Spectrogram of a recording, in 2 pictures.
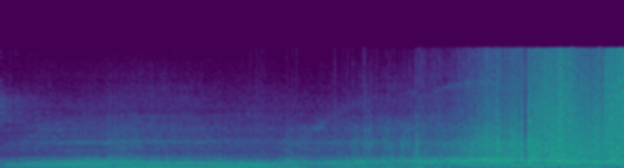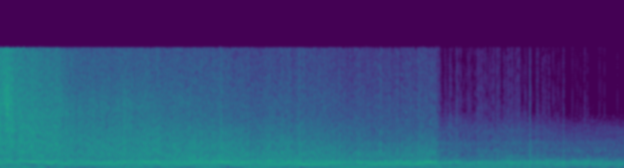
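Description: Performance car engine running at a steady pitch, then accelerating hard with its pitch climbing. A loud rush of noise covers the middle of the run.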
